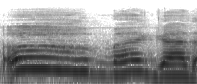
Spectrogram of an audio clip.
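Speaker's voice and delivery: loud, high exclamation stretched by a yawn. Fifteen minutes into a late podcast recording before midnight, yawning. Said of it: "I am yawning".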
